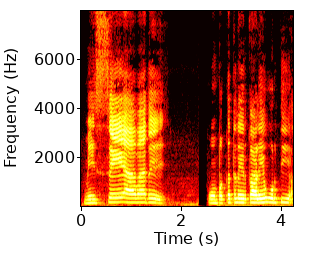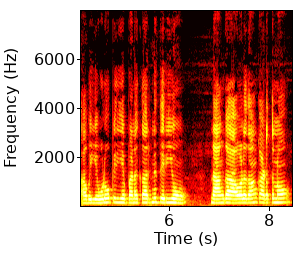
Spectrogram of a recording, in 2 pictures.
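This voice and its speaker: A man's voice: on the high side, monotone, measured pace, clear, resonant tone, muffled recording, natural voice. A man voicing a bossy, threatening kidnapper in a cartoon, with a Kanyakumari Tamil accent, barking orders and threats. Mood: gruff threatening. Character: gruff male kidnapper gang, bossy and threatening. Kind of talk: cartoon voice acting.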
